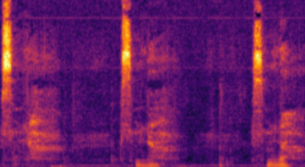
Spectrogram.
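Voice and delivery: soft, very quiet whisper, man's voice. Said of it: "he's whispering".

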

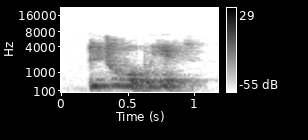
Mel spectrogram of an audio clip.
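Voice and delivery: scared, startled voice. A minibus driver backs away from a soldier and asks him, frightened. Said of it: "злякано відступив на кілька кроків водій".

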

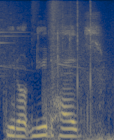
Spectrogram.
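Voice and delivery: creepy, eerie tone of voice. Telling another player they don't need heads, in a creepy way. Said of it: "Don't say it in that creepy way".

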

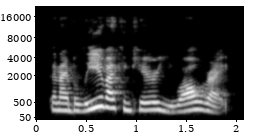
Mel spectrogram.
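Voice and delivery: ordinary delivery

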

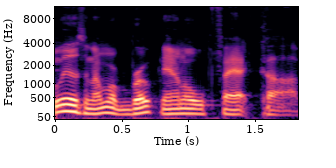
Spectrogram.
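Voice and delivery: normal talking voice

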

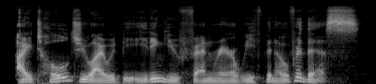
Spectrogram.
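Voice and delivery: put-on possessed voice. Narrating a scene where Rast speaks to Fenrir: Rast's possessed, different voice. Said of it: "you hear a completely different voice than his normal".

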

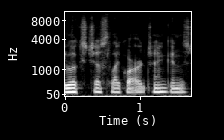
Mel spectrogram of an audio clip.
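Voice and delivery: ordinary delivery

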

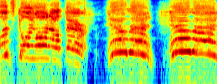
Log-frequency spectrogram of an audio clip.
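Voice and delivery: very high, shrill holler. Narrator voices the other ones yelling down the hall. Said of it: "kind of yell down the hall".

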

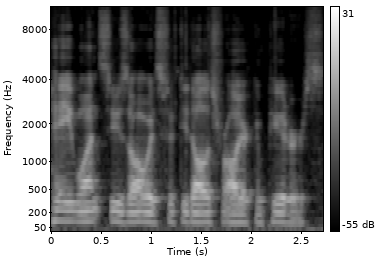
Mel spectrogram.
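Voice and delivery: normal talking voice

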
